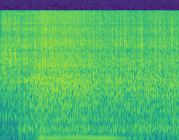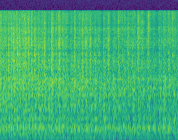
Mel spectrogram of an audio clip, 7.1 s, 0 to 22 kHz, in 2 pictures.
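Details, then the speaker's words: WK 50cc GP two-stroke moped with 3,800 miles: rough, fast knocking of about three beats a second over a hard-running engine. Suspected crank/bottom-end bearings, possibly run without two-stroke oil; unconfirmed. "oh I don't know whether you can hear that over the microphone that is crank engine bearings something seriously Ed up in that engine"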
